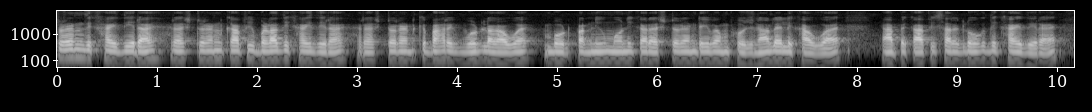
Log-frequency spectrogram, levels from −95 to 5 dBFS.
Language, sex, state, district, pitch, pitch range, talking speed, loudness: Hindi, male, Rajasthan, Nagaur, 115 Hz, 110-115 Hz, 225 wpm, -24 LUFS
